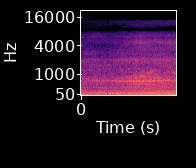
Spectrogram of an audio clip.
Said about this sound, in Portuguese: O barulho de um motor, eis a tecnologia que nos toca.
